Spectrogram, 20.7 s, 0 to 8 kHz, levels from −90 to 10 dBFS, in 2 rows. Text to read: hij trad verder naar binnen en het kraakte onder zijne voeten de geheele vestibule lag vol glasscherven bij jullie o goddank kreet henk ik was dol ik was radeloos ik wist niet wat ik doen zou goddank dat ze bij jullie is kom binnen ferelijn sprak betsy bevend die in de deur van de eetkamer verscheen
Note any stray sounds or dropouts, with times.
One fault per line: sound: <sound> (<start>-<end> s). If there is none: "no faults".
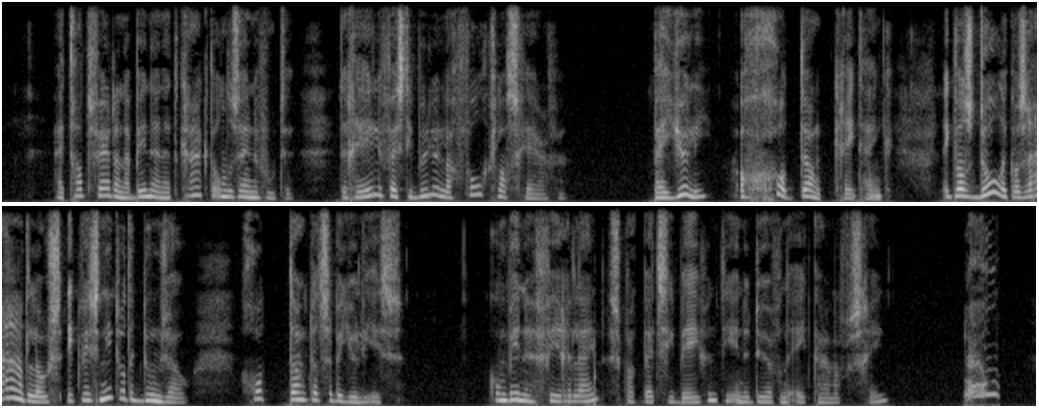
sound: bark (19.9-20.3 s)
